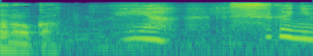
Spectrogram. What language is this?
Japanese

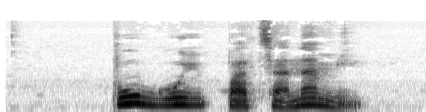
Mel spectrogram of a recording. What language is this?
Cajatambo North Lima Quechua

